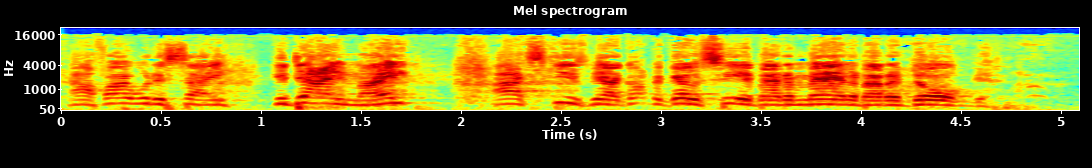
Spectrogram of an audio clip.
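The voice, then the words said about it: Put-on Australian accent. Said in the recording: “is great at doing a variety of accents ... demonstrate some accents ... Australia, that's right.”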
